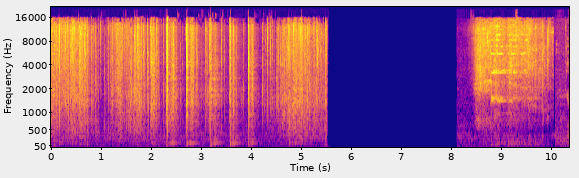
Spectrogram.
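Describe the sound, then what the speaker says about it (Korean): Hardened homemade dalgona honeycomb toffee, cooled on baking paper, being broken into pieces: dense crackling, snapping and crinkling shards for about five seconds, then a pause and another short burst of crackling. "저는 누르지 않고 그대로 식혔다가 적당한 크기로 부셨습니다"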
